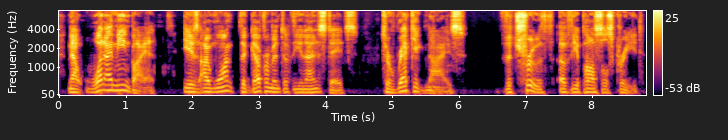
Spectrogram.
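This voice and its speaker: Speaking at a moderate pace with an American accent, this voice is somewhat breathy and swings very widely in pitch, recorded with a dry, close sound and no echo. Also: man, medium pitch for a man. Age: 60s. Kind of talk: podcast interview. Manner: halting with frequent repetitions.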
